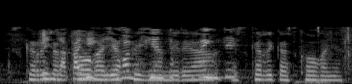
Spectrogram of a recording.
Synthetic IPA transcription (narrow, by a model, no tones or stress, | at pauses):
skerikasoɣasʎaseɣiand̪iɾeaeske̞rikasko̞ɣajas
